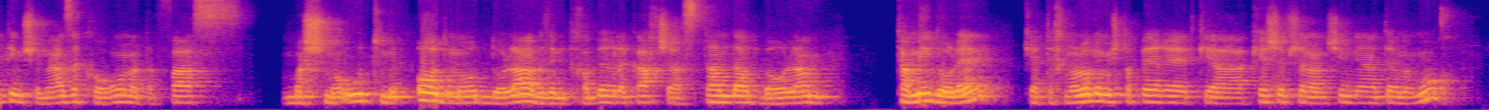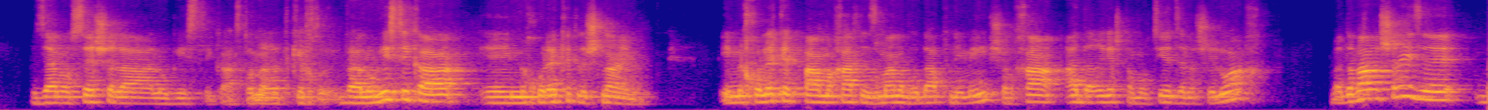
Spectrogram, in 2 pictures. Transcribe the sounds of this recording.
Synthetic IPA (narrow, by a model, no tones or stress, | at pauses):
timʃemeazakʰo̞ʁo̞nat̪afas | maʃmaʔutme̞o̞dmeo̞d̪̚ɡ̚d̪o̞lavezemit̪χabe̞ʁle̞kaχʃeastandaʁtbeolam | tamido̞le̞kiate̞χno̞lo̞ɡijamiʃtape̞ʁe̞tkiake̞ʃevʃelanaʃimnijajote̞ʁnamuχ | vezeano̞se̞ʃe̞lalo̞ɡist̪ika̰sto̞meʁet̪kevealo̞ɡistikaimeχule̞ketleʃnaim | ime̞χule̞ket̚paːmaχatlezmanavo̞dapnimiʃelχaadaʁeɡaʃatamo̞t͡sietzelaʃiluaχ | veadavaʁaʃe̞nize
